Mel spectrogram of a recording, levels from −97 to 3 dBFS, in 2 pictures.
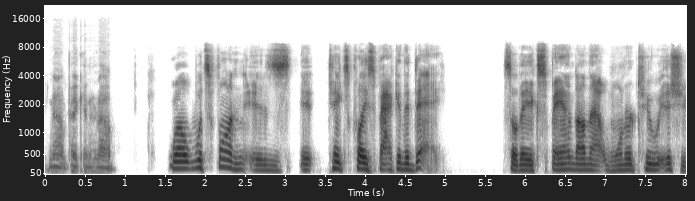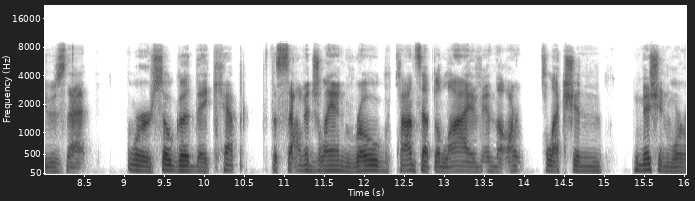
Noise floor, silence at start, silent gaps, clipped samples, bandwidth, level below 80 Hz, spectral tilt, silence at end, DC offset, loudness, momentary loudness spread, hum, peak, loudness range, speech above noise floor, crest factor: -85 dBFS; 0.05 s; none; under 0.1%; 9.2 kHz; -64 dBFS; -4.5 dB/octave; 0 s; under 0.1%; -23 LUFS; 14 LU; none; -2 dBFS; 3 LU; 63 dB; 22 dB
